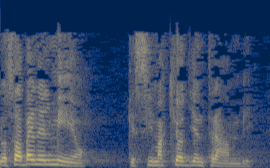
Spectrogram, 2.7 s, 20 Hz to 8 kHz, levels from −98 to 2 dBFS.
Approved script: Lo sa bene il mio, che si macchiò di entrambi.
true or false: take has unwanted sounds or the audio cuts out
false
